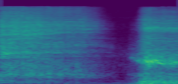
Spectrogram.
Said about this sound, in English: So you're just breathing like this. It should sound like that. And then exhale like this.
